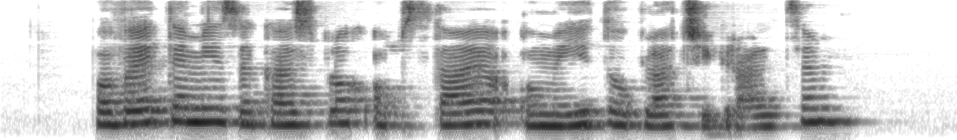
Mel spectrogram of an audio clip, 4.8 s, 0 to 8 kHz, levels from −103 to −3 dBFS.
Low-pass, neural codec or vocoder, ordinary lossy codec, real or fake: none; none; none; real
